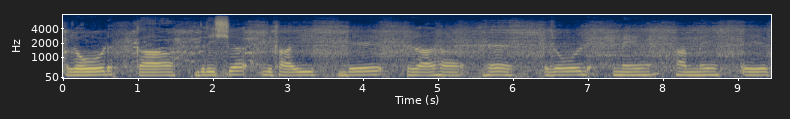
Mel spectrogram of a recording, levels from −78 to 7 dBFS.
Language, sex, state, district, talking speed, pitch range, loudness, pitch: Hindi, male, Punjab, Fazilka, 70 wpm, 150-160 Hz, -16 LUFS, 155 Hz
